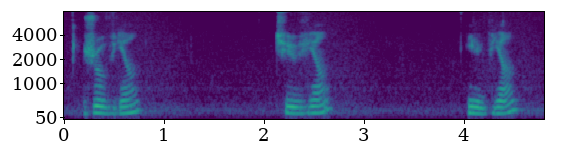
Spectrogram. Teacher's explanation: the S and T, S's and T are silent, and my N is making me have a nasal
